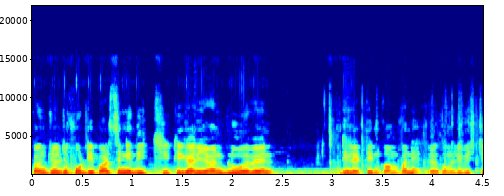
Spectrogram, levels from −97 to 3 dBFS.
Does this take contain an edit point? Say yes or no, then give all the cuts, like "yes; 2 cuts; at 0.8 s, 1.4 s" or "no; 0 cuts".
yes; 2 cuts; at 1.6 s, 3.1 s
